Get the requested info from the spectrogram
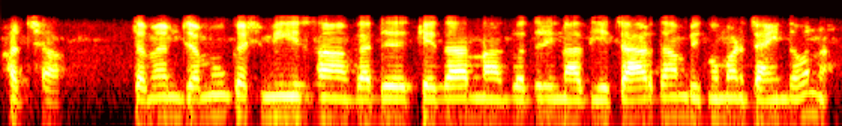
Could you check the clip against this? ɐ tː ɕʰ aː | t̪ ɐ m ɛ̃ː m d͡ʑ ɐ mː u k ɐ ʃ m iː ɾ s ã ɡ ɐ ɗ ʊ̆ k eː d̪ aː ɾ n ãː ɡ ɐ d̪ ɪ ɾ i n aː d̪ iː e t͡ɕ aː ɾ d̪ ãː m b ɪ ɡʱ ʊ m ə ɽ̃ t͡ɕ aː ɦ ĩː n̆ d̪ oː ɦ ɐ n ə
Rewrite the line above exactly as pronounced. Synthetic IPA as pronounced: ɐ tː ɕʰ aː | t̪ ɐ m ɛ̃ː m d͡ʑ ɐ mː u k ɐ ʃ m iː ɾ s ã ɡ ɐ ɗ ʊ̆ k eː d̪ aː ɾ n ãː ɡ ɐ d̪ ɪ ɾ i n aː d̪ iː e t͡ɕ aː ɾ d̪ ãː m b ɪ ɡʱ ʊ m ə ɽ̃ t͡ɕ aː ɦ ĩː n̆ d̪ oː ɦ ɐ n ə

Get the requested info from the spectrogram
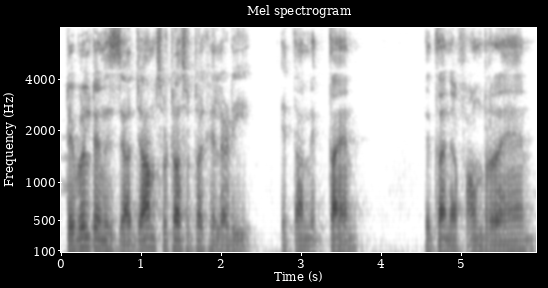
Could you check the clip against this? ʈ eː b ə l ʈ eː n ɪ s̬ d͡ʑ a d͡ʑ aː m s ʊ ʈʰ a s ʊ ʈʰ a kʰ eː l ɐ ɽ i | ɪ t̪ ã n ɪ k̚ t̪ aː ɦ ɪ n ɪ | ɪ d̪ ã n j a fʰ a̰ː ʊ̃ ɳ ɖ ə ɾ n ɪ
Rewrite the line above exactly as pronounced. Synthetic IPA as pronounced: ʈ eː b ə l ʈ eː n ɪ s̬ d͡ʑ a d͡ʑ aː m s ʊ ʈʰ a s ʊ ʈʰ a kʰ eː l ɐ ɽ i | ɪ t̪ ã n ɪ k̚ t̪ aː ɦ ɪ n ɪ | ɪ t̪ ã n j a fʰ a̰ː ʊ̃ ɳ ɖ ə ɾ n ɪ

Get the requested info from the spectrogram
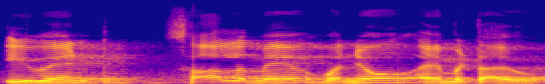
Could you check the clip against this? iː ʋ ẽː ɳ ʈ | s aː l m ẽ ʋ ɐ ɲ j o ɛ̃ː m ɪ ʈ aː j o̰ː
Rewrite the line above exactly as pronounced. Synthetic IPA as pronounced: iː ʋ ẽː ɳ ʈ | s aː l m ẽ ʋ ɐ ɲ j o ɛ̃ː m ɪ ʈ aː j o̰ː

